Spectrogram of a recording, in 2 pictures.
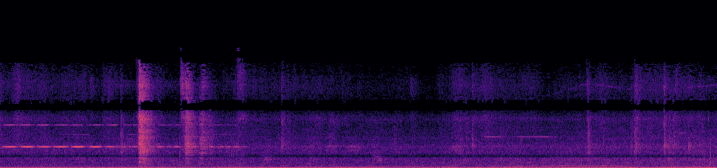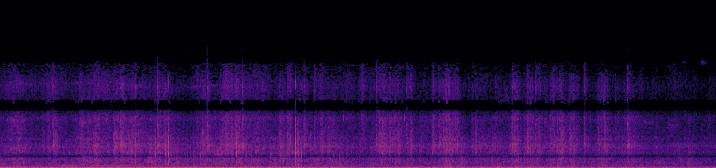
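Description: A vehicle's engine drones steadily, its pitch rising and falling as it drives along.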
